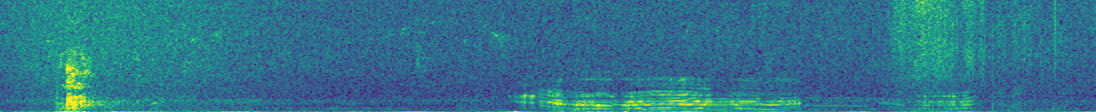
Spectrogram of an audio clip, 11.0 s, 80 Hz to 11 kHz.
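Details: Red deer roaring during the 2019 rut in a forest: one deep, harmonic, wavering roar lasting about three seconds against a steady low hum and faint background noise.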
